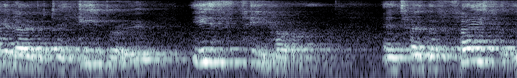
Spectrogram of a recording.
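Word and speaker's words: תהום: The word deep there, as you can see on the slide, is, I gather it's pronounced Tihom. T-E-H-O-M-E, if you like, Tihom.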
